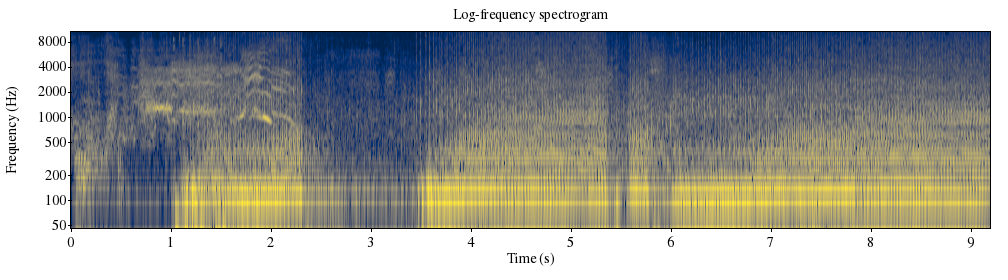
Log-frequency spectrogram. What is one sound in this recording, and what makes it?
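A motorcycle engine starts and revs up, then rumbles steadily as the bike rides along.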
